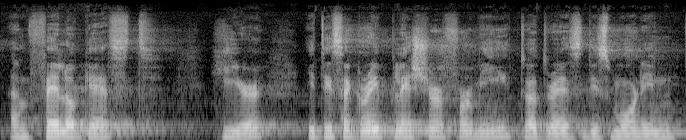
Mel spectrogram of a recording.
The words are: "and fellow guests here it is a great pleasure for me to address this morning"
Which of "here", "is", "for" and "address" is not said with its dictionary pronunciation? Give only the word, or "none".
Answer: is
